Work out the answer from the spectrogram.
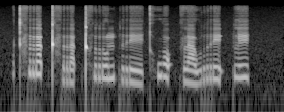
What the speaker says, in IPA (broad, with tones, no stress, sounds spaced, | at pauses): kʰ r a˥˩ t̚ kʰ r a˨˩ t̚ kʰ r o˦˥ n p r eː˨˩ kʰ w ɔ˦˥ ʔ k l a˩˦ w r e˦˥ ʔ p l e˥˩ k̚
